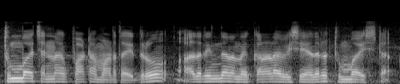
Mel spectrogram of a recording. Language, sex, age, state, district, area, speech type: Kannada, male, 18-30, Karnataka, Tumkur, rural, spontaneous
